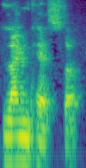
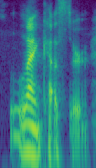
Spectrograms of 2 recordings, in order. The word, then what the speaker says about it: Lankester: sure i don't um lancaster lancaster yeah somebody in my family tree can spell obviously so it should be lanky and the reason that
